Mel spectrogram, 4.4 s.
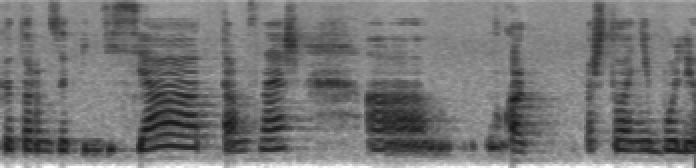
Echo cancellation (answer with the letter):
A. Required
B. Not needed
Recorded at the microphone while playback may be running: A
